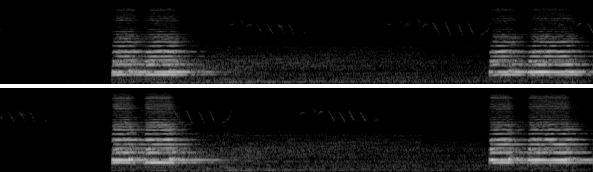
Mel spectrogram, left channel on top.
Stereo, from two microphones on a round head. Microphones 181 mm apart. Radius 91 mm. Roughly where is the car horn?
Right.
